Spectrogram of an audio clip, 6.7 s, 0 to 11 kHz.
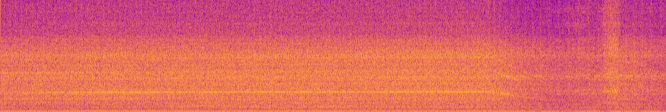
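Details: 1971 Chevy K10 4x4 pickup, small-block 350 V8, restarted after sitting about 10 years, choke on: deep, uneven low rumble dipping and wavering; carburetor gasket dry-rotted and leaking; owner suspects the old gas causes the low rough idle.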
